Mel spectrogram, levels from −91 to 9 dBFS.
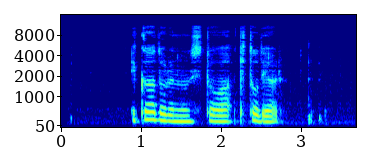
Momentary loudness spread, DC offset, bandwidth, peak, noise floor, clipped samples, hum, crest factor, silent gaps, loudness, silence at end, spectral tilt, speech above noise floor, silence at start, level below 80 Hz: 7 LU; under 0.1%; 11.5 kHz; -18 dBFS; -79 dBFS; under 0.1%; none; 18 dB; none; -33 LUFS; 0.55 s; -6 dB/octave; 46 dB; 0.9 s; -86 dBFS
